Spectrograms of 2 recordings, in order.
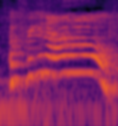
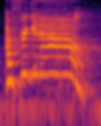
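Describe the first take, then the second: First: Very high, softer panicked squeal; small mock freakout. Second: High, loud hammed-up panic; loud mock freakout. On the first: Streamer winding down her freakout, high soft mock squeal. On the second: Streamer announces her freakout to viewers, loud high mock panic. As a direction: shout it in playful hysteria.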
